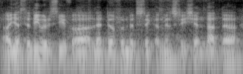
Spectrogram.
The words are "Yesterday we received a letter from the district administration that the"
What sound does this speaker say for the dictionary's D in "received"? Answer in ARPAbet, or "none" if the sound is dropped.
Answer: none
